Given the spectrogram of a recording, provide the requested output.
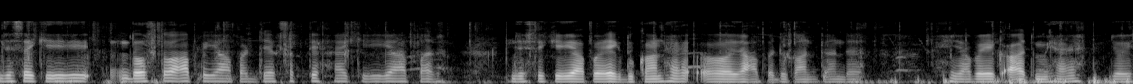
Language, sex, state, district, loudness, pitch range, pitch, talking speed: Hindi, male, Uttar Pradesh, Muzaffarnagar, -21 LUFS, 120-140 Hz, 130 Hz, 170 wpm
